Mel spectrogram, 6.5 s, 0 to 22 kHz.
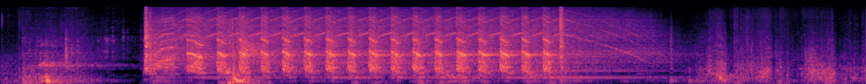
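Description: Starter motor cranking a 20-year-old Honda Civic's four-cylinder engine, a rapid even chug of about six or seven pulses a second for about three seconds. It stops suddenly without the engine catching.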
